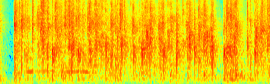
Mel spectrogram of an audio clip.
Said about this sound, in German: deswegen war der Applaus ja. nicht sonderlich euphorisch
